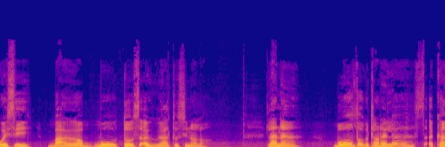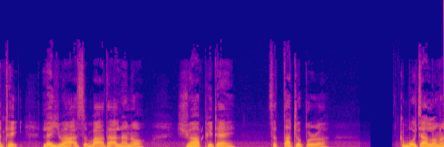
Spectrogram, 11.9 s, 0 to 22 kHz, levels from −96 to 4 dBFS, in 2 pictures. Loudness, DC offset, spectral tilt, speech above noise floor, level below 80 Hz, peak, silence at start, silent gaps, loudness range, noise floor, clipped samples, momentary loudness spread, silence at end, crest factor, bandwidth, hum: -18 LUFS; under 0.1%; -7.5 dB/octave; 37 dB; -50 dBFS; -2 dBFS; 0 s; 10.88-11.16 s; 2 LU; -53 dBFS; under 0.1%; 13 LU; 0 s; 16 dB; 13.5 kHz; none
